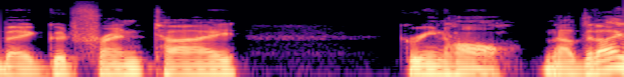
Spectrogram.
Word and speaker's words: Greenhalgh: to be joined by a good friend Ty Green Hall now did I pronounce that correctly a good friend of mine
